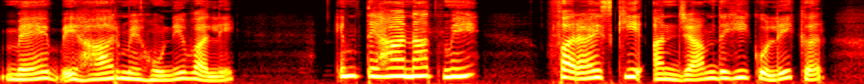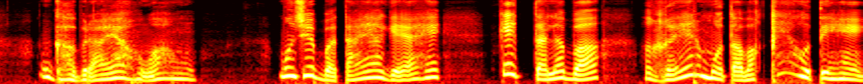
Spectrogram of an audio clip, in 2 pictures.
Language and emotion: Urdu, fearful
